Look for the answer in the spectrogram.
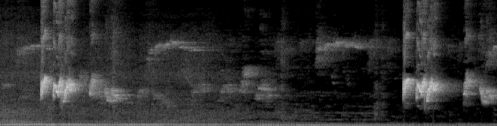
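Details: Caged Vietnamese red-whiskered bulbul, roused by a playback of hatchling chick calls, sings along in the fast linked-phrase 'tor dok' style. Two clusters of sharp, lively chirping notes frame faint high whistles, with a steady low hum underneath.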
